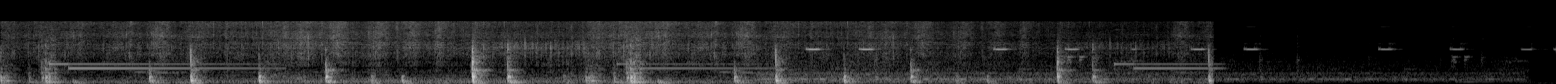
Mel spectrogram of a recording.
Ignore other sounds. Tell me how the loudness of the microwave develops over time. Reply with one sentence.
The volume of the microwave goes down.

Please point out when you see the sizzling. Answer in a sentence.
The sizzling can be heard from 0.0 to 12.2 s.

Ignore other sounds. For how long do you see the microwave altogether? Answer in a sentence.
The microwave can be heard for 8 seconds in total.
